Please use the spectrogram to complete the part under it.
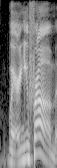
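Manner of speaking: mock-sarcastic, put-on sarcastic delivery. Retelling what a woman asked a man, the speaker mimics her mock-sarcastic question. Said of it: "very sarcastically, not like she actually wants to know".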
